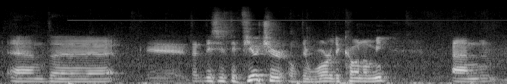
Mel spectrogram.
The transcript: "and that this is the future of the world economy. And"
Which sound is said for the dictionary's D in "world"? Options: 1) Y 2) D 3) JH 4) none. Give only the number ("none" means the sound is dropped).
2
